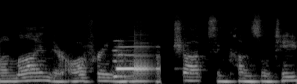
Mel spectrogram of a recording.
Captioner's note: notification drowns out voice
